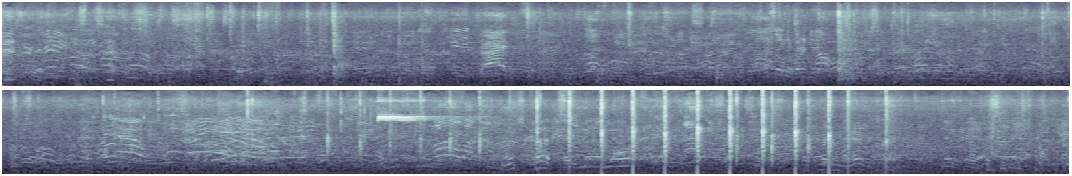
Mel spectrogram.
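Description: A crowd of young men and boys chatters and calls out outdoors.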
